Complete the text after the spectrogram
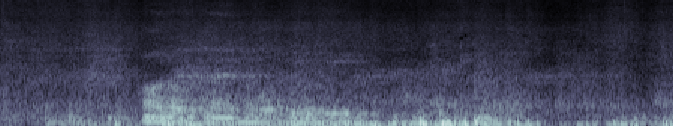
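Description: A man speaks nearby in a calm voice.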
